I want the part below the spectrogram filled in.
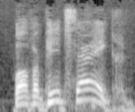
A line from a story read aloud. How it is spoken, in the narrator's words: the three cried out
